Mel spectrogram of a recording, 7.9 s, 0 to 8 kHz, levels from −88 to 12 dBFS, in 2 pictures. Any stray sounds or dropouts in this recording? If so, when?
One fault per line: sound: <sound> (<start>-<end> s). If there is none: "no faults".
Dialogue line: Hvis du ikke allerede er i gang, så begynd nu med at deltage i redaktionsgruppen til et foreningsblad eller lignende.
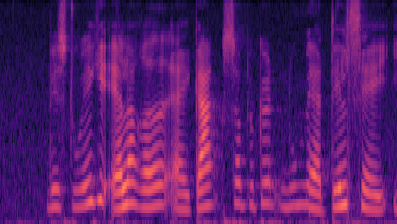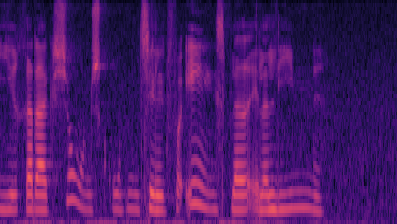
no faults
